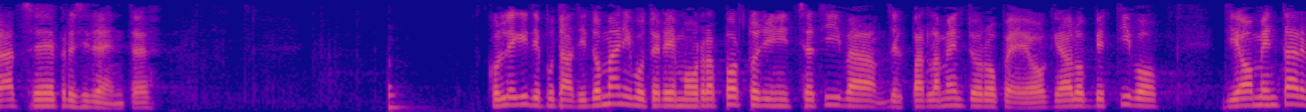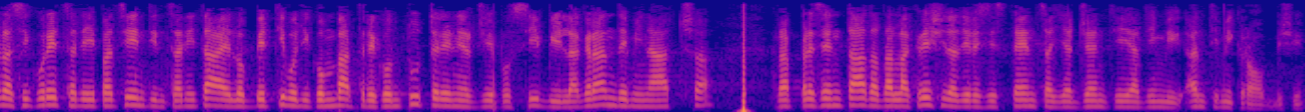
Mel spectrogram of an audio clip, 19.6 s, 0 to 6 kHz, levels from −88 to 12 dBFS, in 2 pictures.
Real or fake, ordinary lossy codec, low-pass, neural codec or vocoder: real; none; 5.4 kHz; none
